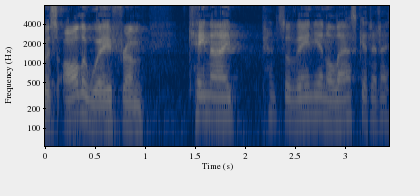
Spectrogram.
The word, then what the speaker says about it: Kenai: she comes to us all the way from Kenai, Pennsylvania, and Alaska. Did I say it right? Kenai?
